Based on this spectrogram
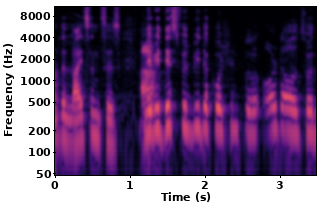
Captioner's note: voiceover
